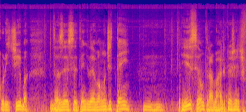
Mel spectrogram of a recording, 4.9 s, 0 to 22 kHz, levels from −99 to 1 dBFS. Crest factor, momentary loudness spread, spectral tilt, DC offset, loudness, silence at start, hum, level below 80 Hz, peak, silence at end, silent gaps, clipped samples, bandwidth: 10 dB; 9 LU; -6.5 dB/octave; under 0.1%; -14 LUFS; 0 s; none; -24 dBFS; -4 dBFS; 0 s; none; under 0.1%; 17.5 kHz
